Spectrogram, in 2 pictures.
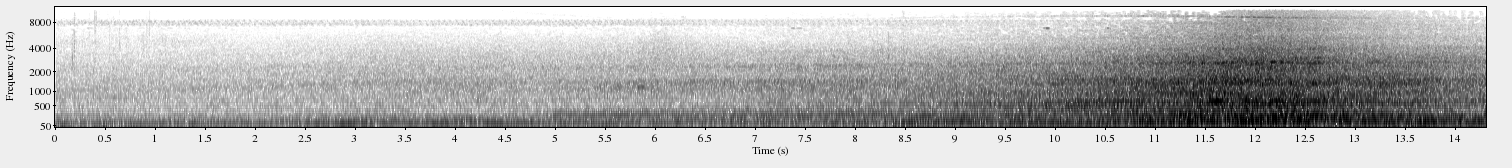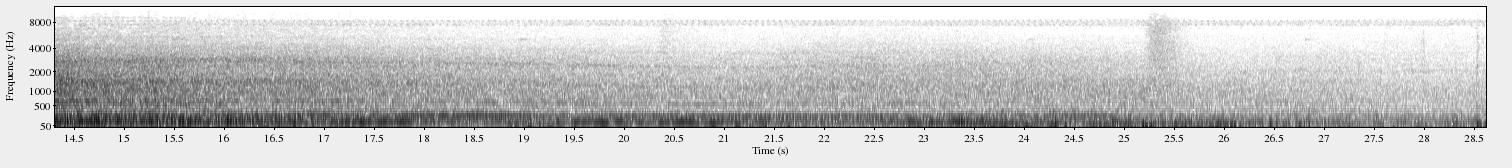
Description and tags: Garbage Truck Passing By
Just a garbage truck driving by on a summer day.
Tascam DR-40
engine, garbage, loud, noise, sanitation, truck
